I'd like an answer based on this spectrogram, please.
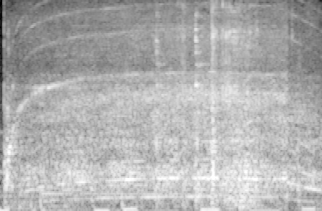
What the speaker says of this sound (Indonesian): Jadi kita aduknya di low speed, tapi yang bentar aja, asal nyampur doang.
